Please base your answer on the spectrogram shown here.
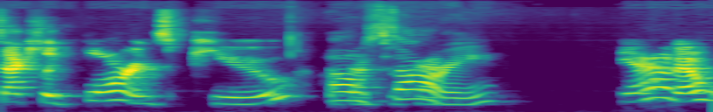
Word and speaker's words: Pugh: Sorry, I'm terrible about pronunciations. Timothy Chalamet, Zendaya, Austin Butler, and it's actually Florence Pugh.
